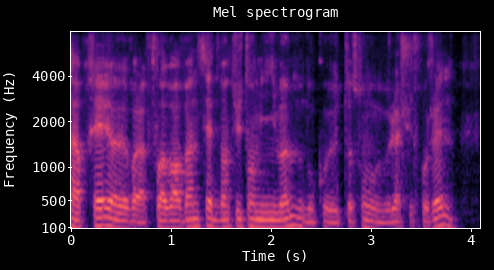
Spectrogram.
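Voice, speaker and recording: Talking at a very fast pace, the man has a fairly low pitch. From France, Seine-Saint-Denis (Paris suburbs). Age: 20s. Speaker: aerospace engineer. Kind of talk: interview testimony. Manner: hesitant, many fillers and repetitions; enthusiastic.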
